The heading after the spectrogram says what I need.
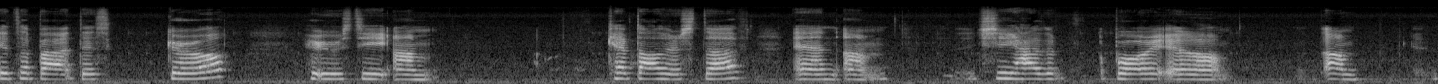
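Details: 17-year-old female in speech therapy in April 2011, about two months after an ischemic/hemorrhagic stroke on February 27, 2011 from a longboarding/snowboarding incident; story retelling with pauses and fillers; aphasia.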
